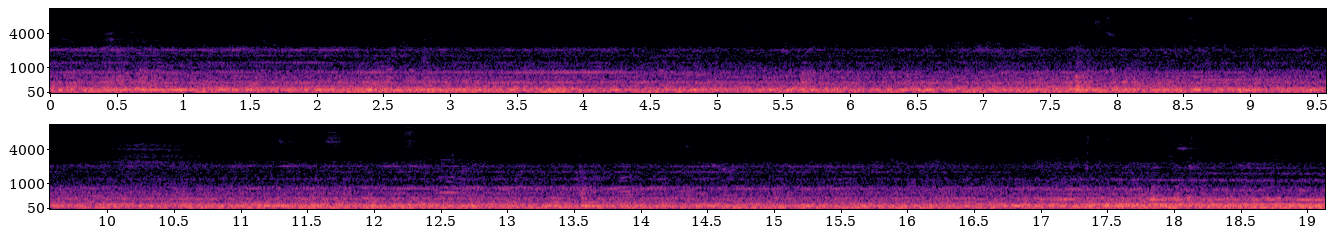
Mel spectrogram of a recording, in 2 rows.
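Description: Class 345 Elizabeth line electric train running at speed, heard from inside the carriage: a steady rumble of wheels on rails with a constant hum of tones over it and a few faint clicks.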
